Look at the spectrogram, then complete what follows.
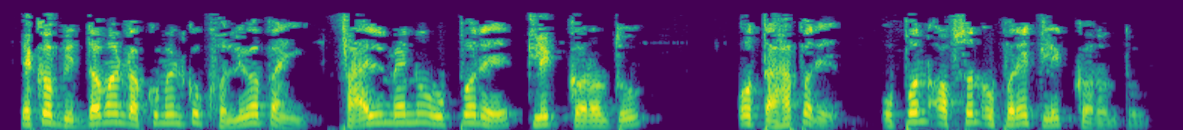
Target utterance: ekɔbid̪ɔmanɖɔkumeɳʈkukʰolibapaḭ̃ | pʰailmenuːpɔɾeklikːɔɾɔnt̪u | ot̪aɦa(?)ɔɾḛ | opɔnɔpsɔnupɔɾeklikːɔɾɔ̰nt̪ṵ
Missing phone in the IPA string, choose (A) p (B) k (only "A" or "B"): A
